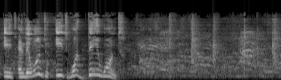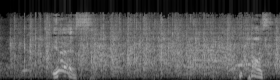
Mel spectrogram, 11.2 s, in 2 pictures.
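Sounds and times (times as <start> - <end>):
speech: 0.1 - 2.6, 6.7 - 7.5, 10.6 - 11.1
audience clapping: 3.8 - 11.2.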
